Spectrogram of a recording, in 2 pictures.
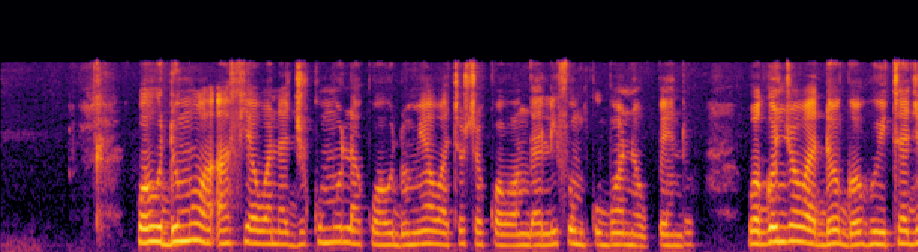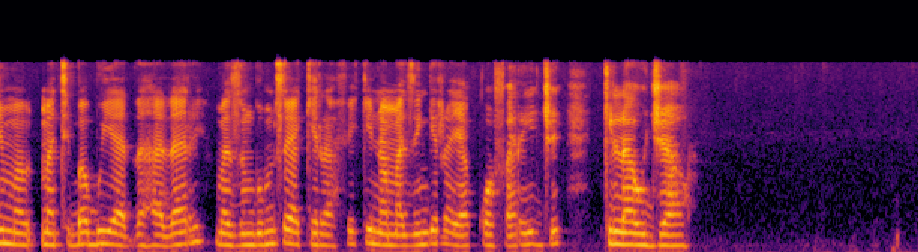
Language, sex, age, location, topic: Swahili, female, 25-35, Nakuru, health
